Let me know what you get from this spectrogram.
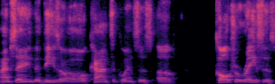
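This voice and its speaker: Against a quiet background, a man with a plain, everyday voice speaks fairly slowly at a fairly high pitch. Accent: American. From upstate New York. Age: 60s. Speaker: professor. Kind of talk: webinar lecture.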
